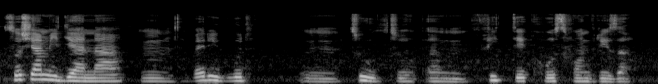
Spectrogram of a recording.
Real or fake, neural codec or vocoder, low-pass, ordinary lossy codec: real; none; 10.8 kHz; none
